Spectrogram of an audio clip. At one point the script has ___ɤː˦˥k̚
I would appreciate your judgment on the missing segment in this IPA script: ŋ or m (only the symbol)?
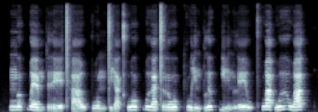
ŋ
